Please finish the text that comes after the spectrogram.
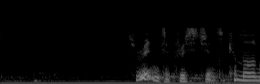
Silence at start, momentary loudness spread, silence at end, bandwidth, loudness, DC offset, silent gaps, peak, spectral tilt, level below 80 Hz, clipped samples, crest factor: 0 s; 20 LU; 0 s; 5.8 kHz; -43 LUFS; under 0.1%; none; -26 dBFS; -5.5 dB/octave; -56 dBFS; under 0.1%; 18 dB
